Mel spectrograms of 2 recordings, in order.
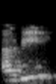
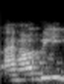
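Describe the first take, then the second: First: Have is swallowed, leaving a short blended sound. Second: Every word, including have, is pronounced fully.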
